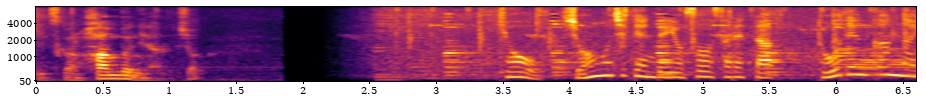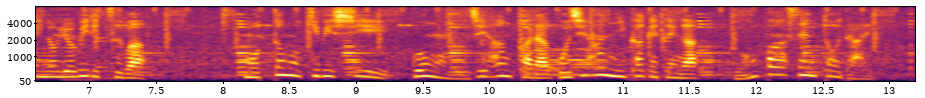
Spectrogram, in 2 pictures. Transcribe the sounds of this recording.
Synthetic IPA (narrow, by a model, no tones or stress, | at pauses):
kʲit͡sɨ̥kaɾɯhãmbɯ̟̃ɲ̟ːina̰ɾɯ̟d̪eɕo | kʲʰo̞ːɕo̞ːŋo̞ʑit̪ẽ̞nd̪e̞jo̞so̞ːsaɾe̞t̪at̪o̞ːd̪ẽ̞ŋkãnːaino̞jo̞bʲiɾʲit͡sɨβa | mo̞t̪ːo̞mo̞kʲibʲiɕiːɡ̥o̞ɡo̞jo̞ʑiɦãŋkaɾaɡo̞ʑiɦãɲ̟ːikake̞t̪e̞ŋajõ̞mpaːsẽ̞nt̪o̞d̪ai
